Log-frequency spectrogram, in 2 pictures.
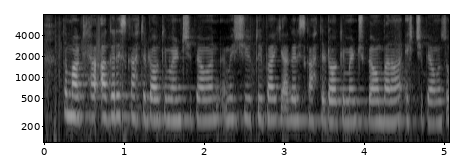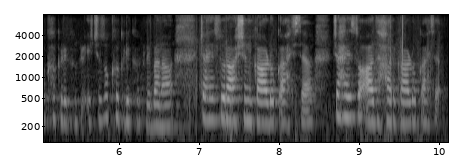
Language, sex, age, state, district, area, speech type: Kashmiri, female, 18-30, Jammu and Kashmir, Shopian, urban, spontaneous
